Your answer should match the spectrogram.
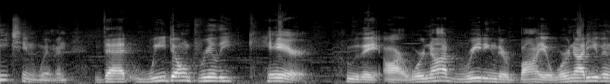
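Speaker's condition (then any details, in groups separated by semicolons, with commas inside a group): No condition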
